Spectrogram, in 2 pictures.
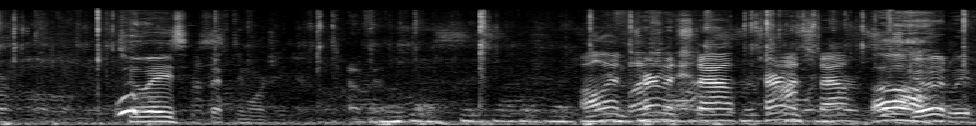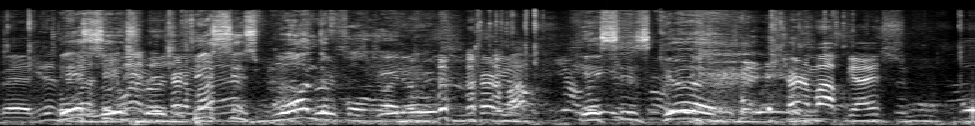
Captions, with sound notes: - Two aces. - All in tournament style, tournament style. - Augh! - It's good, we've had-- - This is, this is wonderful right here. (laughing) This is good. - Turn 'em up guys.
